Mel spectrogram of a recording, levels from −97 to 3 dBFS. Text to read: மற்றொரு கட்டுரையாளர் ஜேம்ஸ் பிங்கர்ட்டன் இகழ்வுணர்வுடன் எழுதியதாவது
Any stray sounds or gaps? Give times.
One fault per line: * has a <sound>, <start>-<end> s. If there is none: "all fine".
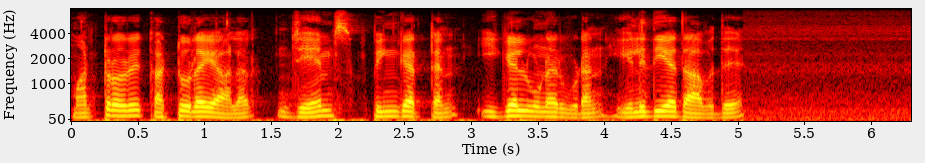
all fine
